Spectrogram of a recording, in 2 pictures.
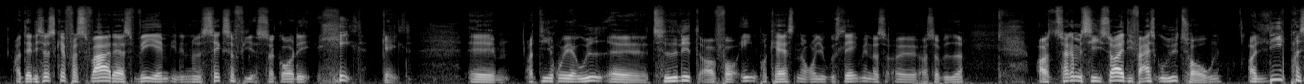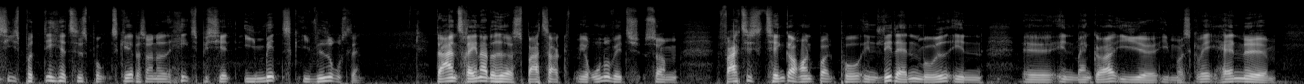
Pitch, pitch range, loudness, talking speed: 130 Hz, 115-145 Hz, -23 LUFS, 205 wpm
